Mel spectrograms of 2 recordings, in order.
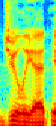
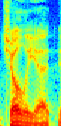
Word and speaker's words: Joliet: And, of course, they did that just in tribute to Shakespeare's Romeo and Juliet, which you don't pronounce it Juliet. It is pronounced Joliet. It is a French name.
